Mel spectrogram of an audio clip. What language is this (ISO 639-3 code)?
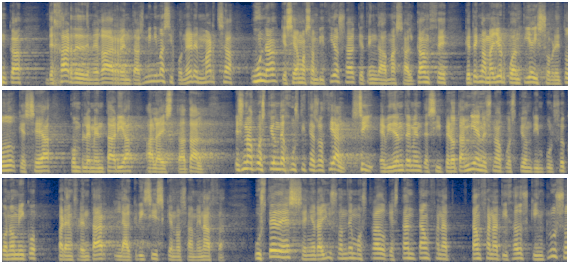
spa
